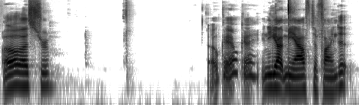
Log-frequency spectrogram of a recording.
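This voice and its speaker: A man chats casually over a card game with a slightly hoarse, gravelly voice full of fry. Beneath the rasp there's a smooth, resonant core, and his pitch swings widely as he talks. The sound is dry and close, with no room echo. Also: a little slow. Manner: relaxed, lots of "like" and "dude". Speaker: guest player. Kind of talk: casual chat while playing a card game.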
